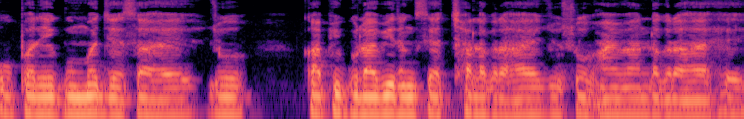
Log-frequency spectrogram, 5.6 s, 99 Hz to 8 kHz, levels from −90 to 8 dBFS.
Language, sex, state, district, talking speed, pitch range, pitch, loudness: Hindi, male, Uttar Pradesh, Lalitpur, 205 wpm, 105-115 Hz, 110 Hz, -17 LUFS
